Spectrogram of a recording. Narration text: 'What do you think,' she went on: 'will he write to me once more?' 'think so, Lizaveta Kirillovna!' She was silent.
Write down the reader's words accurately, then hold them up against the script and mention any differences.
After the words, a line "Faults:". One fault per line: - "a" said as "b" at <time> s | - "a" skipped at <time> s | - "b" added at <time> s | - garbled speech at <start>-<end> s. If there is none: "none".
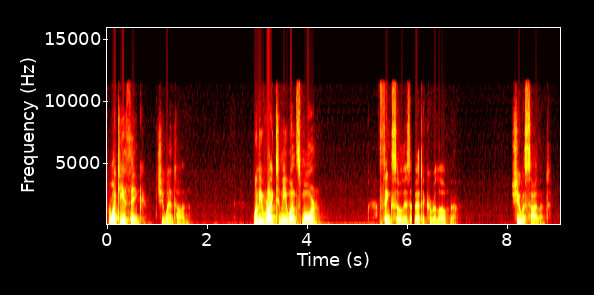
'What do you think,' she went on: 'will he write to me once more?' 'think so, Lizaveta Kirillovna!' She was silent.
Faults:
none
